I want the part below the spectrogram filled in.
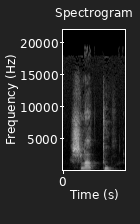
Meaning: inflection of toeslaan: 1. second/third-person singular present indicative 2. plural imperative
- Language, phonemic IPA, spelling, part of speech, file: Dutch, /ˈslat ˈtu/, slaat toe, verb, Nl-slaat toe.ogg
